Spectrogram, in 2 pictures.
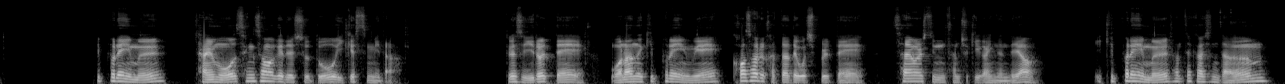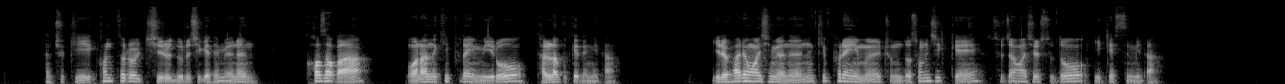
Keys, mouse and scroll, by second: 0.5-7.6 right drag, 0.5 middle click, 0.5-1.1 scroll up 3, 4.0-7.6 drag, 4.0 space, 5.7 x, 6.3-7.4 middle drag, 7.4-10.0 alt+scroll down 9, 7.5 middle click, 10.8 click, 10.8 middle click, 10.8 right click, 11.4-13.4 drag, 13.5-16.5 drag, 15.5 ctrl+g, 22.2 click, 22.2 right click, 23.4 ctrl+g, 24.5-25.7 drag, 24.5 right click, 25.1 ctrl+g.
